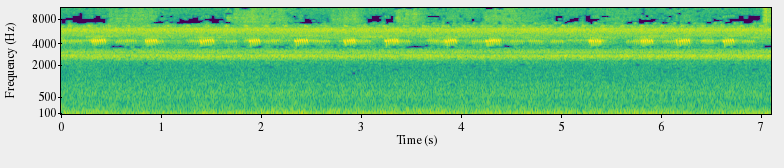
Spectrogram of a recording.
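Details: Forest crickets at night keep up rhythmic high chirps, close to two per second, layered over a constant ringing insect trill and a muffled low background rumble.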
